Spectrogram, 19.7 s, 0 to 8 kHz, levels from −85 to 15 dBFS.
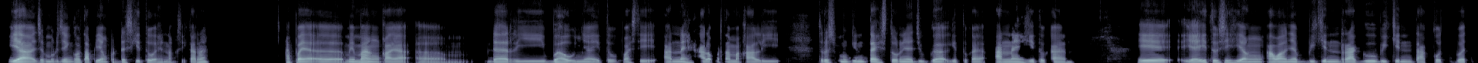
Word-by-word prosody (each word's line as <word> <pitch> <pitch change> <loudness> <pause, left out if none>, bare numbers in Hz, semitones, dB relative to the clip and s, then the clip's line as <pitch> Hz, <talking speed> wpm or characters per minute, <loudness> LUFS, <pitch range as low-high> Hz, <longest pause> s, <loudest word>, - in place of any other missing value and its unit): iya 125 +1 +11 0.2
jamur 105 0 -3
jengkol 105 +5 0
tapi 120 - +2
yang 105 - -5
pedes 110 -2 -4
gitu 110 +3 -2
enak 100 -4 -7
sih - - -16
karena 170 +3 0 1.1
apa - - 0
ya, 100 -1 +6
eee, 100 +1 +2 0.2
memang 120 -5 +4
kayak, 95 -1 +3
mmm, - - -7 0.3
dari 100 -1 0
baunya 100 -2 +2
itu 90 - -11 0.2
pasti 105 +2 -4 0.3
aneh 100 +1 +1
kalau 95 +1 +2
pertama 95 -1 -2
kali, 90 +1 0 0.7
terus 105 0 -1
mungkin 110 +2 -1
teksturnya 105 0 +2
juga 100 +2 0 0.2
gitu 100 -1 -8
kayak 95 -1 -1 0.2
aneh 95 +1 +2
gitu 100 -1 -3
kan, 95 +1 -1 1.0
eee, 100 -1 +4 0.2
iya 105 +1 +2
itu 130 -1 -1
sih 125 0 -2
yang 100 0 +3 0.2
awalnya 105 +1 +4 0.2
bikin 105 0 -2 0.2
ragu 105 +2 +3 0.2
bikin 105 +1 -3 0.2
takut 105 +2 -2 0.2
buat 105 -3 -1
100 Hz, 135 wpm, -26 LUFS, 95-110 Hz, 1.1 s, iya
